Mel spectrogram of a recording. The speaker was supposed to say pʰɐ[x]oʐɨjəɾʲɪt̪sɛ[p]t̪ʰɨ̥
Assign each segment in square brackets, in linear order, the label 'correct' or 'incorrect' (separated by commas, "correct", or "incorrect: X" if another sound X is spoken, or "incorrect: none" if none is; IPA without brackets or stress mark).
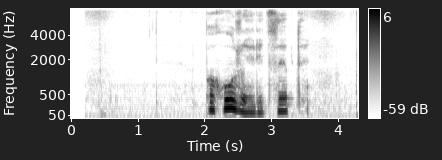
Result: correct, correct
